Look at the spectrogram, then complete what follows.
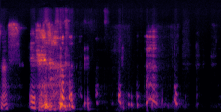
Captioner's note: laughing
